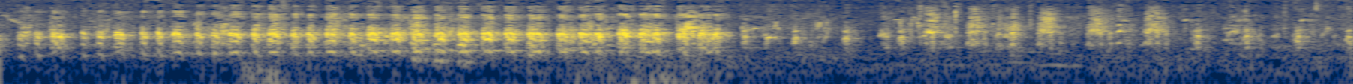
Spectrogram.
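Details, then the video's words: Female chukar partridge giving a fast series of clucking chuk notes, repeated several times a second, steady for about five seconds and then fainter and more broken. "keklik sesi chakor birds voice awaz sound bird dasi farmi female madi"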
